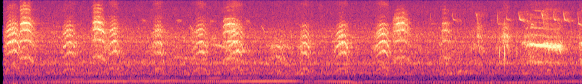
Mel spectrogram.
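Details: Black-headed gull giving repeated harsh, nasal calls with a rising-falling shape, roughly one every second, over a steady low engine-like hum.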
